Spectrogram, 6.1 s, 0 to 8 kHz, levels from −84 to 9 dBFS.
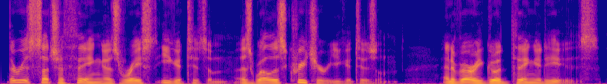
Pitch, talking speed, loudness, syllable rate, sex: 120 Hz, 200 wpm, -18 LUFS, 5.4 syllables/s, male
